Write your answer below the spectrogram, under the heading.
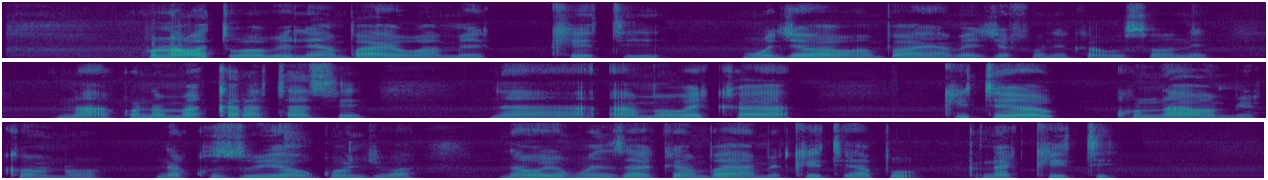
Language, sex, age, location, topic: Swahili, male, 25-35, Wajir, health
